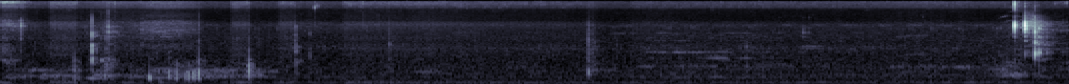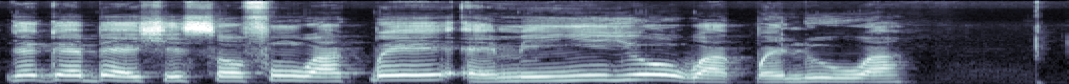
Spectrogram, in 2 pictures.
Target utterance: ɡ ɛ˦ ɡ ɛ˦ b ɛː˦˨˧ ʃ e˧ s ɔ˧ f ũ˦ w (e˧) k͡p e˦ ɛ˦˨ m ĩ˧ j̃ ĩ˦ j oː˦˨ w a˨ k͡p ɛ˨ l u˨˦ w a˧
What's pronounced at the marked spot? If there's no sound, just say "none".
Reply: a˧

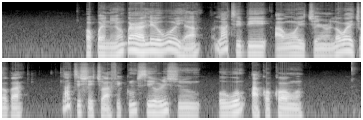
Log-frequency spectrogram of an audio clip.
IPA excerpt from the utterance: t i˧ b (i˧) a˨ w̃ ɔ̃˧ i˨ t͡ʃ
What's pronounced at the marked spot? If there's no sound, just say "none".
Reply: i˧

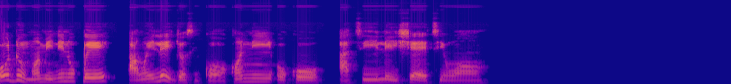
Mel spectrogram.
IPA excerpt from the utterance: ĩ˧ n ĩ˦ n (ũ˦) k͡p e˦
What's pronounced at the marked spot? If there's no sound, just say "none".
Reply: ũ˦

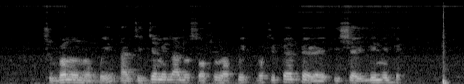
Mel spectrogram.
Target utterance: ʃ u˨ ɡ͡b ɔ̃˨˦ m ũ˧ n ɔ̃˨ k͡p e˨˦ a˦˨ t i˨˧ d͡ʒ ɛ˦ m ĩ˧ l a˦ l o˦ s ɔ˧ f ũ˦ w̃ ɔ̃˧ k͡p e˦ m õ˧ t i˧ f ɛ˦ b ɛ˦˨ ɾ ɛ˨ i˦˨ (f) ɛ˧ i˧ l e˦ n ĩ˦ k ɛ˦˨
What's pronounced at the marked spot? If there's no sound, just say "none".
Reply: ʃ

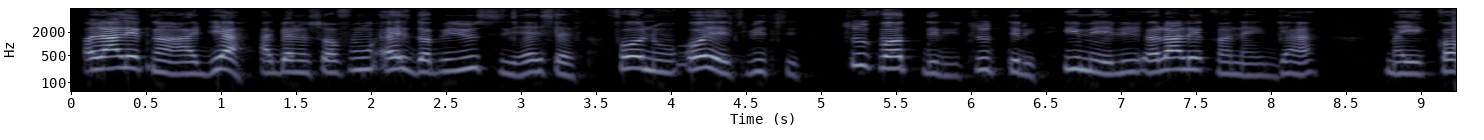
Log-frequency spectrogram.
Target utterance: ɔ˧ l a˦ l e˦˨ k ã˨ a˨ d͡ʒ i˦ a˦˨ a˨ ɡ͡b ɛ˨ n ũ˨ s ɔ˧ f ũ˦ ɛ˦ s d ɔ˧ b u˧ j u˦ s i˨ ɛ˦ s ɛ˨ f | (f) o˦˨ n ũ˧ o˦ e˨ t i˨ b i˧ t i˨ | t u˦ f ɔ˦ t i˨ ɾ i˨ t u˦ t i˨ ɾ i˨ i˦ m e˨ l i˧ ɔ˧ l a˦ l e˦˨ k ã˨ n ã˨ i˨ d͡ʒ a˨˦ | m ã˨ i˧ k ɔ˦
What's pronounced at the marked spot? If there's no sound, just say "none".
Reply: f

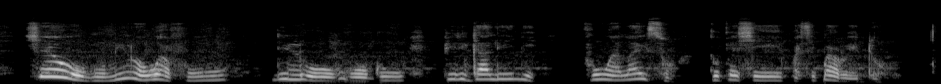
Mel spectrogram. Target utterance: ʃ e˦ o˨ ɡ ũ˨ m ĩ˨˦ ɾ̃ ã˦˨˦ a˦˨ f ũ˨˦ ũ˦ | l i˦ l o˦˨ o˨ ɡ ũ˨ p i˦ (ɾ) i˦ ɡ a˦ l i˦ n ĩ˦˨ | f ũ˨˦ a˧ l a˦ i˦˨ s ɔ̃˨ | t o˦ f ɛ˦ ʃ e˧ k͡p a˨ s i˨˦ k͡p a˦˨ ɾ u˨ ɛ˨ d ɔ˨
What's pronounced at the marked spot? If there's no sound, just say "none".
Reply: ɾ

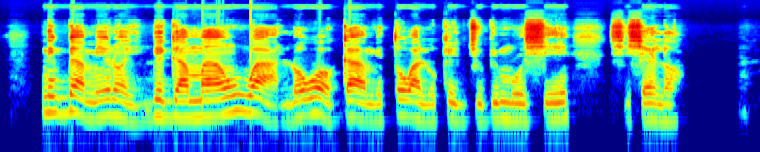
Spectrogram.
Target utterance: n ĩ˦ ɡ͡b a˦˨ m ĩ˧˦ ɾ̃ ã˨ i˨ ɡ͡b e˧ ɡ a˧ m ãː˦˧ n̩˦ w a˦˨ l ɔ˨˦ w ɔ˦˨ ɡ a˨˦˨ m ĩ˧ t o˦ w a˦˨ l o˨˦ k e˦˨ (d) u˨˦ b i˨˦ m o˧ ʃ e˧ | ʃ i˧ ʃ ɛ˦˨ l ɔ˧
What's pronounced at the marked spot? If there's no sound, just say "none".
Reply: d͡ʒ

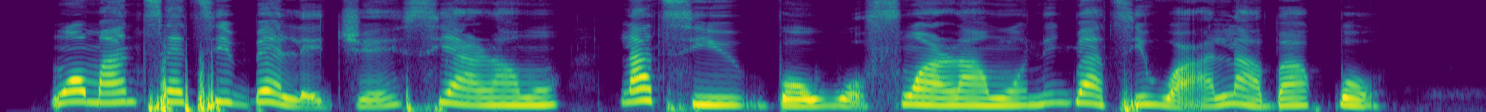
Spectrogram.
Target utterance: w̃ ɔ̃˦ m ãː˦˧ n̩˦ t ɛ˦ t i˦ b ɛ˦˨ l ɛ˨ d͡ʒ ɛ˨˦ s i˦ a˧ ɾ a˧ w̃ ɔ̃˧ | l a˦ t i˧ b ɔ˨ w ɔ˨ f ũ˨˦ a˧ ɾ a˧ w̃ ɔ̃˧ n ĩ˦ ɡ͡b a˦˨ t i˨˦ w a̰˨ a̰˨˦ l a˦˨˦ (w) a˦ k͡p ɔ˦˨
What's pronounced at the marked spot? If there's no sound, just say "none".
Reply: b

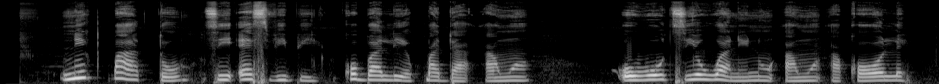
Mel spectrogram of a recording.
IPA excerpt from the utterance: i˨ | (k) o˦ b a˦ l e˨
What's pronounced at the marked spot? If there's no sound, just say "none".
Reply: k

